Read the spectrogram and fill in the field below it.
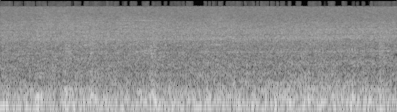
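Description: Steady, dense rain fills the scene in the Train Sim World game on the TransPennine route, a constant loud wash of noise with a low rumble underneath and no other distinct sounds.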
